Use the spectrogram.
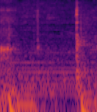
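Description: A jeweler's saw blade cuts through a metal nameplate in short rasping strokes, two brief bursts close and quiet with no talk.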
